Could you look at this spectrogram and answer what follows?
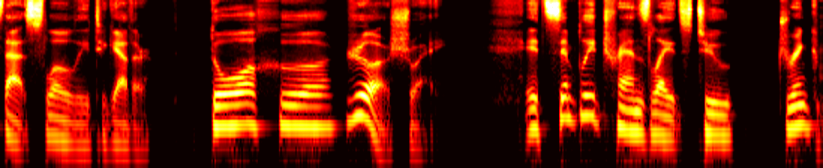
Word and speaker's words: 多喝热水: Let's pronounce that slowly together. 多喝热水.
